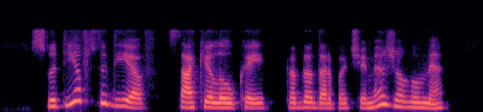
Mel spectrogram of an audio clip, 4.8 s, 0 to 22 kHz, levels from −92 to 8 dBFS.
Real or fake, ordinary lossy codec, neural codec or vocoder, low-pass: fake; Opus, 16 kbps; codec, 16 kHz, 1 kbps, X-Codec, HuBERT features, trained on LibriSpeech; 7.2 kHz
